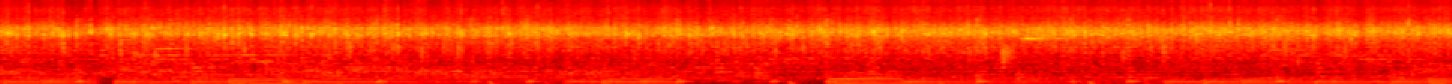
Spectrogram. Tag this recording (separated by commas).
Rain on surface, Music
